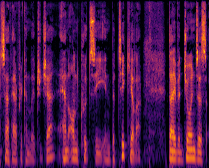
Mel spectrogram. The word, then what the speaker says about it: Coetzee: Yes, it's Coetzee. I think if you wanted to pronounce the name with its full Afrikaans resonance, you would have to say something like Coetzee. But John Coetzee comes from the Cape, where there's a lot of bilingualism, and I think there's a slightly English emphasis in the pronunciation of the name, so Coetzee is reliable.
